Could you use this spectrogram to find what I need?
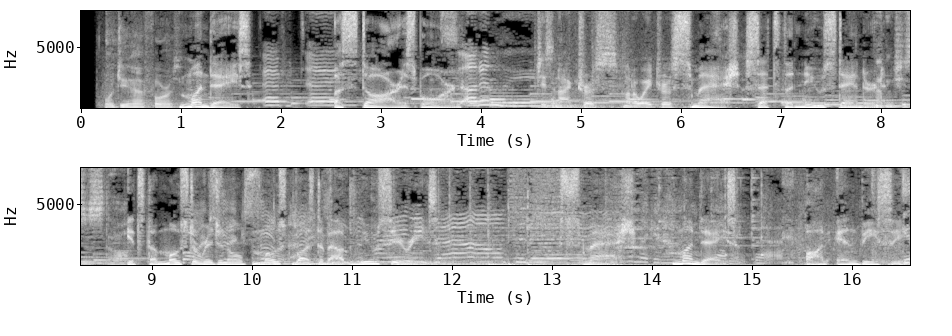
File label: promo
